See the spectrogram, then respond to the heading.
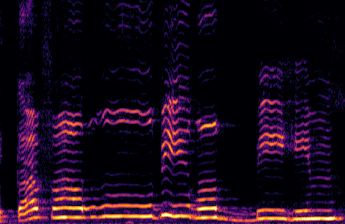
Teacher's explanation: کفروا کی را کو اور بربی کی را کو بھی ہم دونوں کو پر کر کے پڑھیں گے، موٹا کر کے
